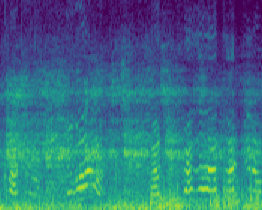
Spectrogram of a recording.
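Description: Voices talking over the steady road and engine noise of a moving car, heard from inside the cabin.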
